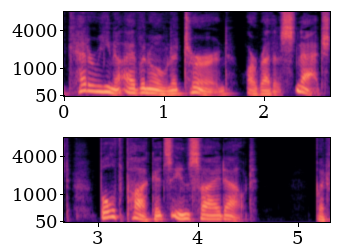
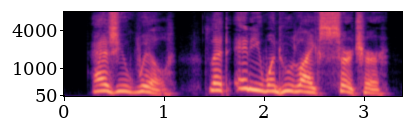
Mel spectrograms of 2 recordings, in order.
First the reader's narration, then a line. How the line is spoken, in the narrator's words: cried Katerina Ivanovna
